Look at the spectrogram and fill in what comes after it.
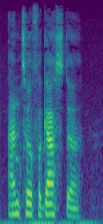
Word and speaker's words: Antofagasta: Antofagasta, if I've pronounced that correctly, 17%.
